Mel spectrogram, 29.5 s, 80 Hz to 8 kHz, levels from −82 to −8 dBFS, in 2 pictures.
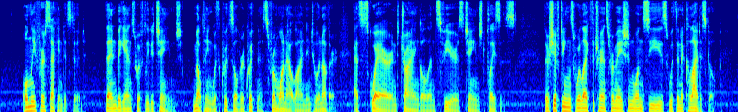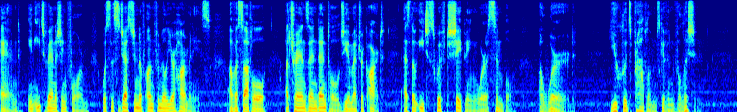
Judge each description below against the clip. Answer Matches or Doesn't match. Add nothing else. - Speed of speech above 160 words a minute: Doesn't match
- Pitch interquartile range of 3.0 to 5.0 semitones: Matches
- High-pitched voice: Doesn't match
